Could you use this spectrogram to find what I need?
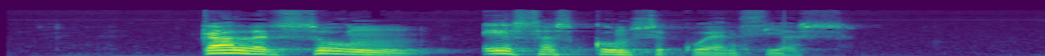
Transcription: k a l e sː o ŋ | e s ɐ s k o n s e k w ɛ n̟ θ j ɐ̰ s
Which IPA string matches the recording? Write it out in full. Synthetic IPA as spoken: k a l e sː o ŋ | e s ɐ s k o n s e k w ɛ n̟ θ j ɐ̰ s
